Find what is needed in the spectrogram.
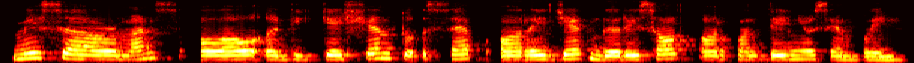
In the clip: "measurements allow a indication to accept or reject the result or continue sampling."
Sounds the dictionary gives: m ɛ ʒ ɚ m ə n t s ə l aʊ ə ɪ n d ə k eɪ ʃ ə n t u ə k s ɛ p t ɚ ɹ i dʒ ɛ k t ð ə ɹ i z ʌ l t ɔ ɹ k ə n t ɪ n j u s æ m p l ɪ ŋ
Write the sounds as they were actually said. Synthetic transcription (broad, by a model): m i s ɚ m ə n s ə l aʊ ə d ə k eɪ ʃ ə n t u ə s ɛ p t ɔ ɹ i dʒ ɛ k t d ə ɹ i s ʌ l t ɔ ɹ k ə n t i n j u s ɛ m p l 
